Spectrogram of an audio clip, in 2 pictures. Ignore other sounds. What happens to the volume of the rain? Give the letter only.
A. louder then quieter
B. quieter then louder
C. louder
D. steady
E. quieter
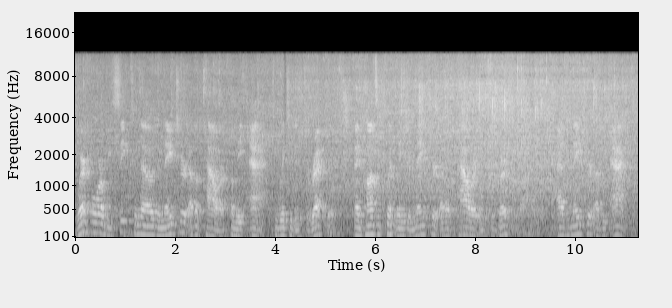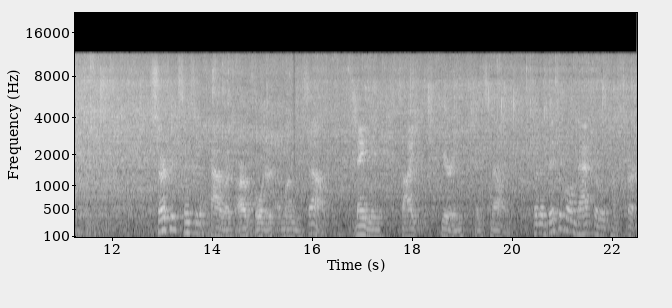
A.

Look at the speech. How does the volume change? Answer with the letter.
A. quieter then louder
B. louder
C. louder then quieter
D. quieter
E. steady
D.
